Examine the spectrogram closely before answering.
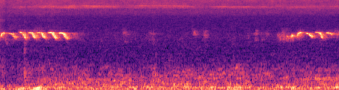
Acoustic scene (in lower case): park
